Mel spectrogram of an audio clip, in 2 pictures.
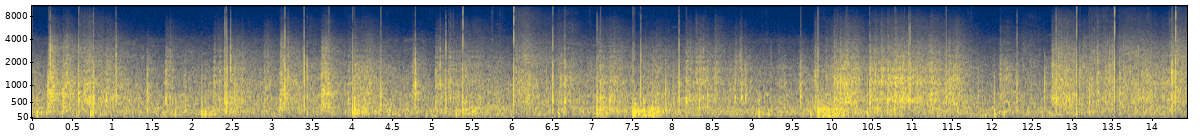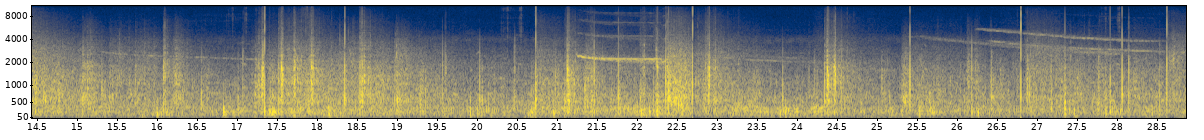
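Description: New Year fireworks and firecrackers going off in a dense, unbroken barrage of overlapping bangs, pops and crackles. In the last third a few high whistles glide down in pitch.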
